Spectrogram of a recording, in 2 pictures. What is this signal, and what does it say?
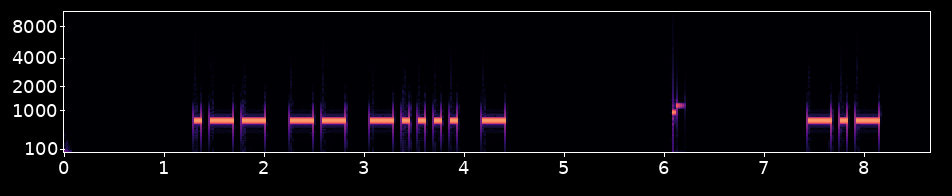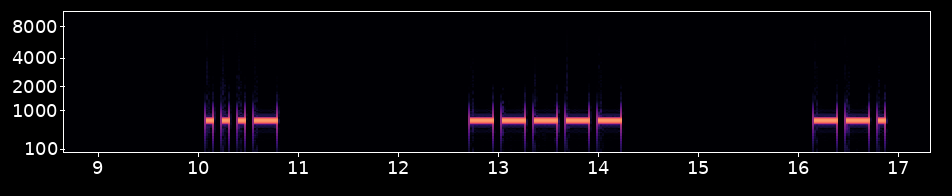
Morse code, heard as a keyed tone, about 15 wpm, spaced as for 6 wpm, 700 Hz. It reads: WM6T KV0G
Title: USA Call Signs - 4 Characters - 8x Character Spacing - 15wpm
